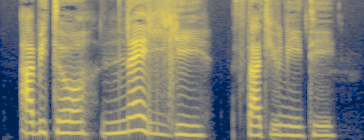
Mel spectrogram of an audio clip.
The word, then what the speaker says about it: negli: It's spelled N-E-G-L-I. So that G-L is the same GL that you hear in the word tagliatelle. So it's a very common sound in Italian, but in this word, it's pronounced negli, negli. It's like writing N-E-L-Y-I, if you like.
